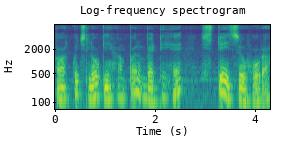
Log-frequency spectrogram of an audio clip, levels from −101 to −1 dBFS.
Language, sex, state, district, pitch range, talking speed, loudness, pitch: Hindi, male, Himachal Pradesh, Shimla, 115-135 Hz, 155 wpm, -18 LUFS, 120 Hz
